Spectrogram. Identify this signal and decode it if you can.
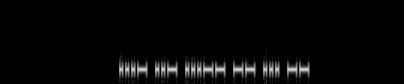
Morse code, heard as a keyed tone, about 37 wpm, 700 Hz. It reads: VU3MSM
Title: DXCC-100 Call Signs - 6 Characters - Repeated 3x - 40wpm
